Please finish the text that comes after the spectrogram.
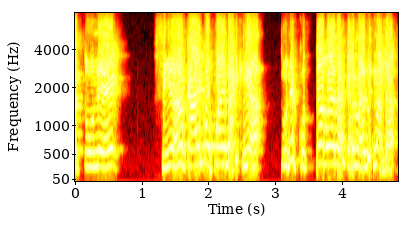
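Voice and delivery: high-pitched acted protest to mother; indignant retort. Son retells answering his mother back, in high mock indignation.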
